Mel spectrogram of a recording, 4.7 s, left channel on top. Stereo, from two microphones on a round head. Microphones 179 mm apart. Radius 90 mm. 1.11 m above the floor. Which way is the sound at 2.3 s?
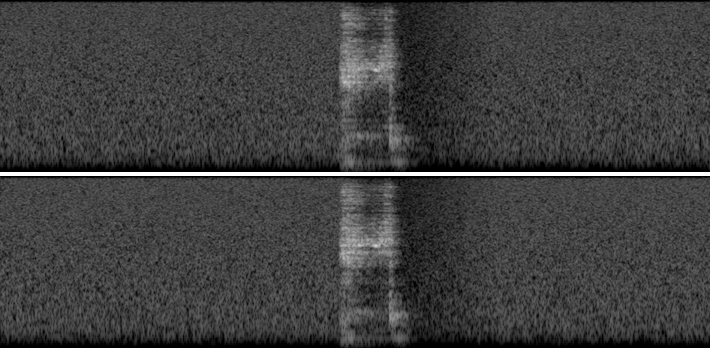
5° right (ahead or behind).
